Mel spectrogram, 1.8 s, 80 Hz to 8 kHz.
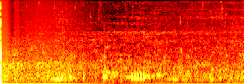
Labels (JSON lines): {"label": "anthrophony, boat engine", "recorder": "SoundTrap 300"}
